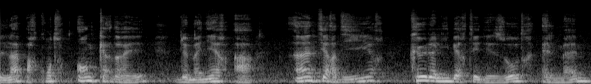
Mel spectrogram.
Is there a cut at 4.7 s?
yes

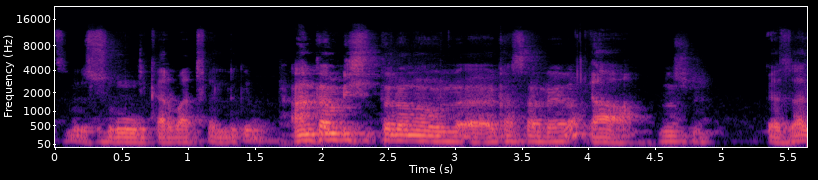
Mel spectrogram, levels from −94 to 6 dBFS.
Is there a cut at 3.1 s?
no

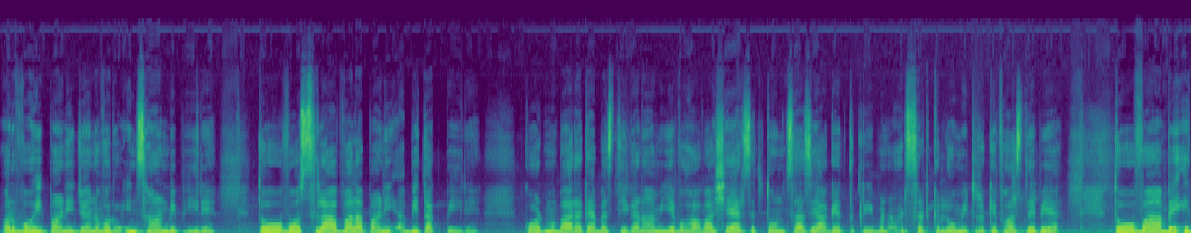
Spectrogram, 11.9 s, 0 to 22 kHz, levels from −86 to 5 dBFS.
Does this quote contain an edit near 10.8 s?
no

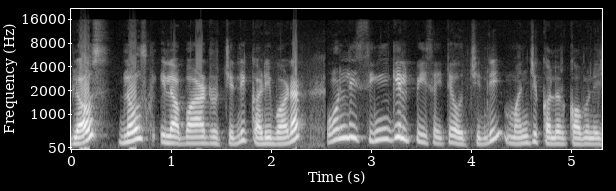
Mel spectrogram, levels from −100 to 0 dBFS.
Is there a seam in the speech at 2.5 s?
yes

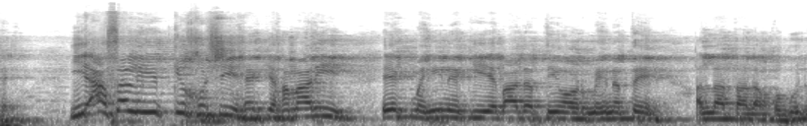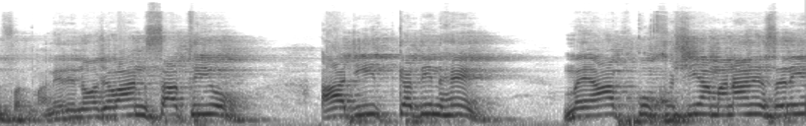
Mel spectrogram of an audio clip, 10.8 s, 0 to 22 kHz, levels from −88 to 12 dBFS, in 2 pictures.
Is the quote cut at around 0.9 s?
no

